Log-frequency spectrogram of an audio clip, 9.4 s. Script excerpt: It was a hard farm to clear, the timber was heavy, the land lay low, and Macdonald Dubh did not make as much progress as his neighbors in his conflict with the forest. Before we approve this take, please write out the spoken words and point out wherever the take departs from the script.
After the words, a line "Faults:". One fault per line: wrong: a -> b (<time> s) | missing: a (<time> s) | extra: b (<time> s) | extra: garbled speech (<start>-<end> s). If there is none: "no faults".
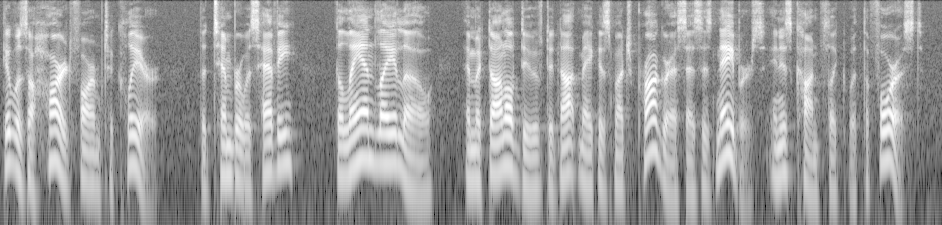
It was a hard farm to clear, the timber was heavy, the land lay low, and Macdonald Dubh did not make as much progress as his neighbors in his conflict with the forest.
Faults:
no faults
